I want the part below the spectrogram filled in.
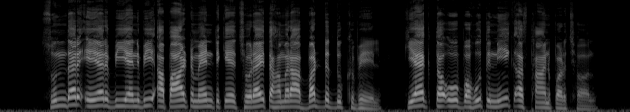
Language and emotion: Maithili, sad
